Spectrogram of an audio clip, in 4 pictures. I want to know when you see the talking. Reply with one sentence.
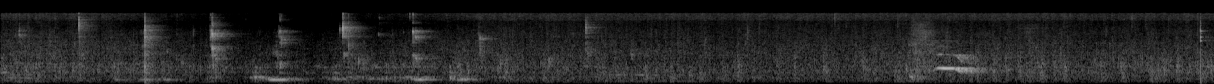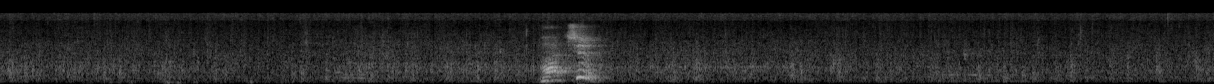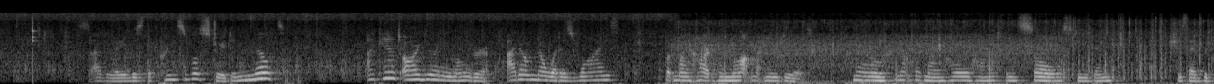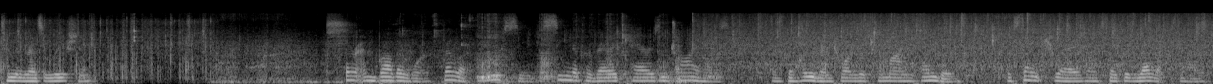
The talking can be heard from 25.1 to 27.3 s, from 27.9 to 37.4 s and from 39.9 to 48.5 s.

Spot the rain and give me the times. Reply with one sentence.
You can hear the rain from 0.0 to 48.5 s.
